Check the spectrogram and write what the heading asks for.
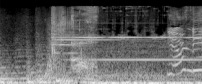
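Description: A sudden metallic clang about half a second in, its ringing tone held on over low background music: a dramatic sound-effect sting in the film soundtrack. Near the end a woman's voice cries out.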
